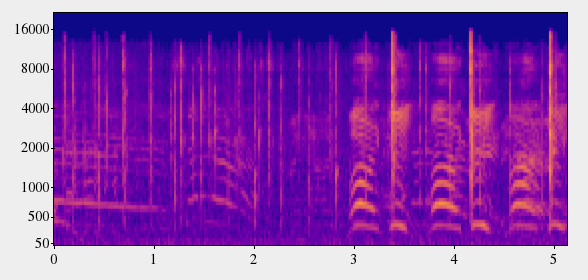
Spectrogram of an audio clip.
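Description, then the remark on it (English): A small crowd of supporters of Senator Ed Markey, greeting his campaign bus at Springfield's Union Station, claps in scattered, sharp bursts, then breaks into loud, repeated cheering shouts that swell and fall in a steady chant-like rhythm over the applause. “Just after noon Tuesday, Markey rolled up to Springfield's Union Station in his big campaign bus to greet a small crowd of supporters.”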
